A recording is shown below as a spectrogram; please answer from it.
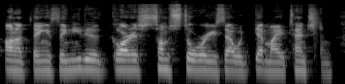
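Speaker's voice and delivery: ordinary talk, nothing marked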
